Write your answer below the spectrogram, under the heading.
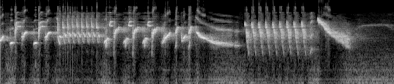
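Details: European goldfinch, one year old, in Mouzaia, Algeria, 2012. Energetic continuous song mixes liquid chirps, descending slurred notes and two fast rattling trills, ending on a sweeping downward note.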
